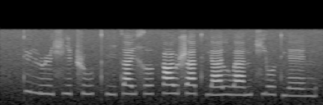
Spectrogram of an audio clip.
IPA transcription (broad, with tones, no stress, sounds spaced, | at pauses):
t̪ y˥˨ n ɻ ɻ̩˨˦ ɕ i˨˦ ʈ͡ʂ u˨˦ t̪ʰ i˨˩ t̪ a˦ ɪ̯ x ɤ˦ k ɑ˦ ʊ̯ ʂ ä˦ t̪ʰ j ä˨˦ l w a˨˦ n t͡ɕ j o˧ ʊ̯ t̪ j ɛ˨˩ n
